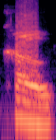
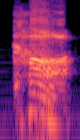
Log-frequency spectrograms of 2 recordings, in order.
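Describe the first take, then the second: First: The vowel is a rounded 'oh' sound. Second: The vowel is an open 'ah' sound. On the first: It is the respectful pronunciation. The speaker calls it right. "instead of ko" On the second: It is a deliberate insult. The speaker calls it wrong. "those self-same ethnically uh, derogatory uh, Orlesians will often pronounce it ka"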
